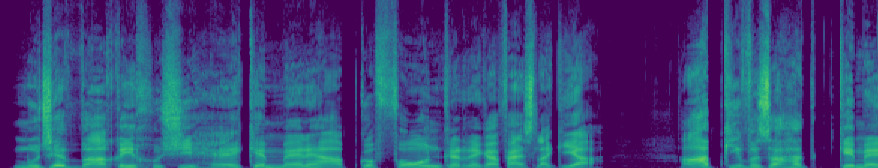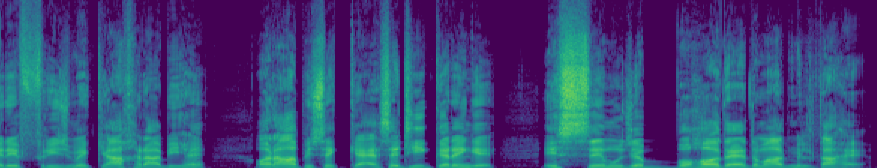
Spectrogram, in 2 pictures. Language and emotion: Urdu, happy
